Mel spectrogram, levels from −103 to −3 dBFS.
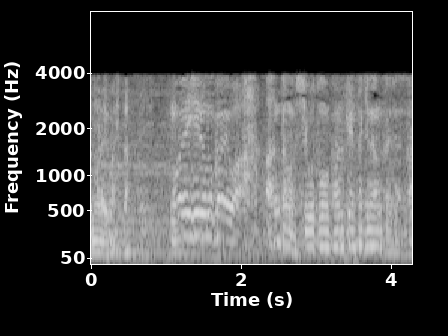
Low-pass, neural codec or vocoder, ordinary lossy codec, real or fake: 7.2 kHz; vocoder, 24 kHz, 100 mel bands, Vocos; AAC, 16 kbps; fake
